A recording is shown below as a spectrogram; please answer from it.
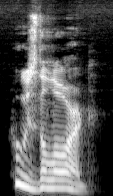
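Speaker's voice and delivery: ordinary talk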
